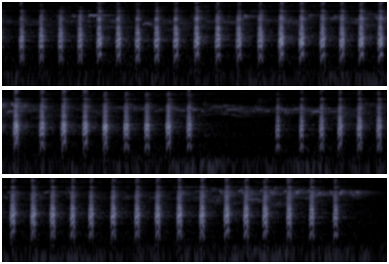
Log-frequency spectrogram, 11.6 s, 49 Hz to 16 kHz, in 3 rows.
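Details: Lure call of a red junglefowl hen, 2020: a long series of rhythmic, hollow clucks, roughly two and a half a second, with one short gap partway through.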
